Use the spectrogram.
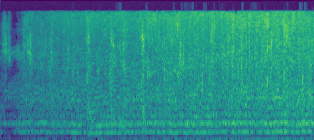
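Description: Bees buzz around a hidden honey hive in a tree, a dense, steady hum that swells slightly louder as it goes on, with no voices.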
